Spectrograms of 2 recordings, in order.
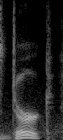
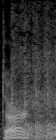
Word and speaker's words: dvrk: the pronunciation of dvrk apparently it's Durk not dark DK okay so hear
